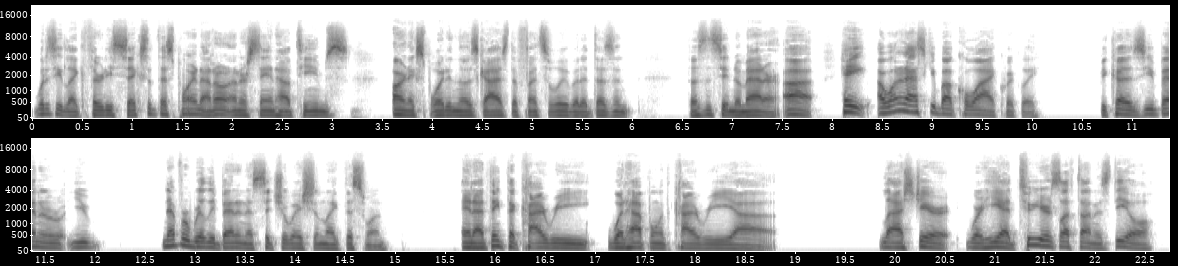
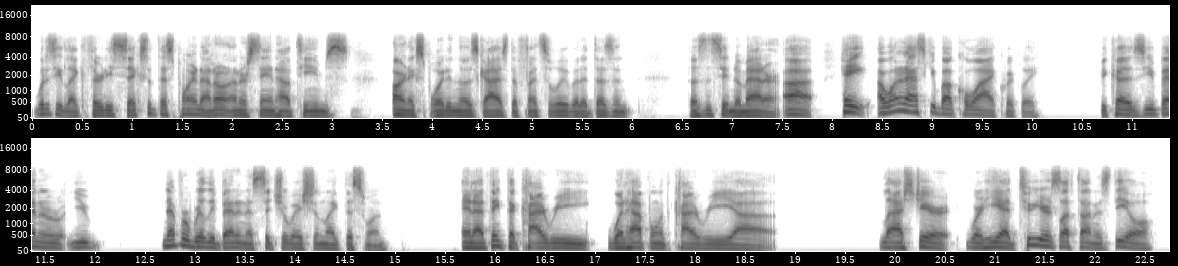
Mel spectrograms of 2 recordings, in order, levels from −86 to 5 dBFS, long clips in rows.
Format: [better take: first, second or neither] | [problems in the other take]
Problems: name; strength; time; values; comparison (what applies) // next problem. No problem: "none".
first | garbled, watery; slightly; nothing above 7.5 kHz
